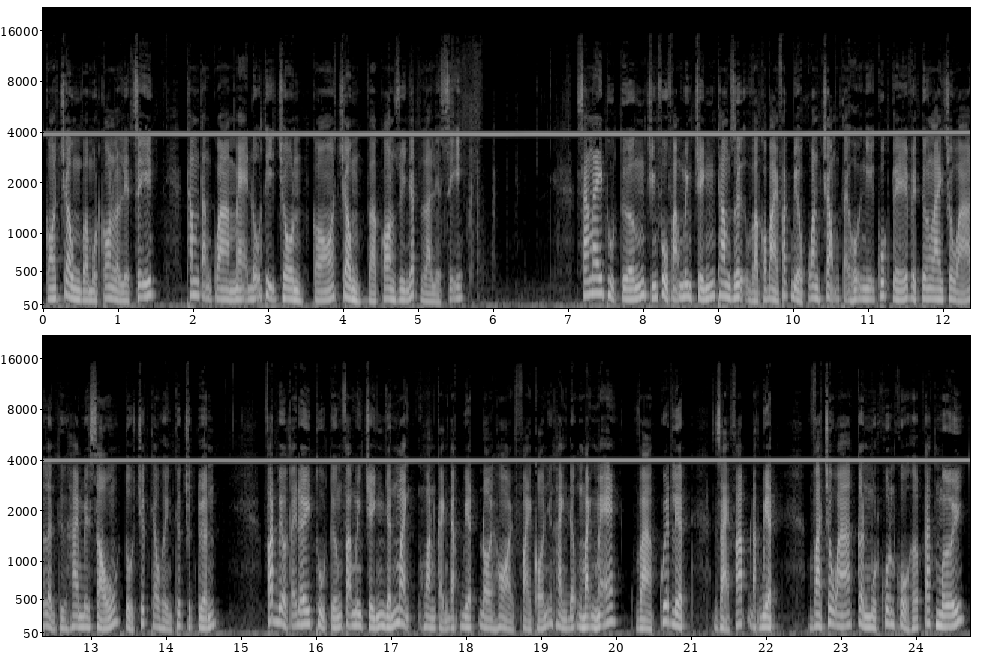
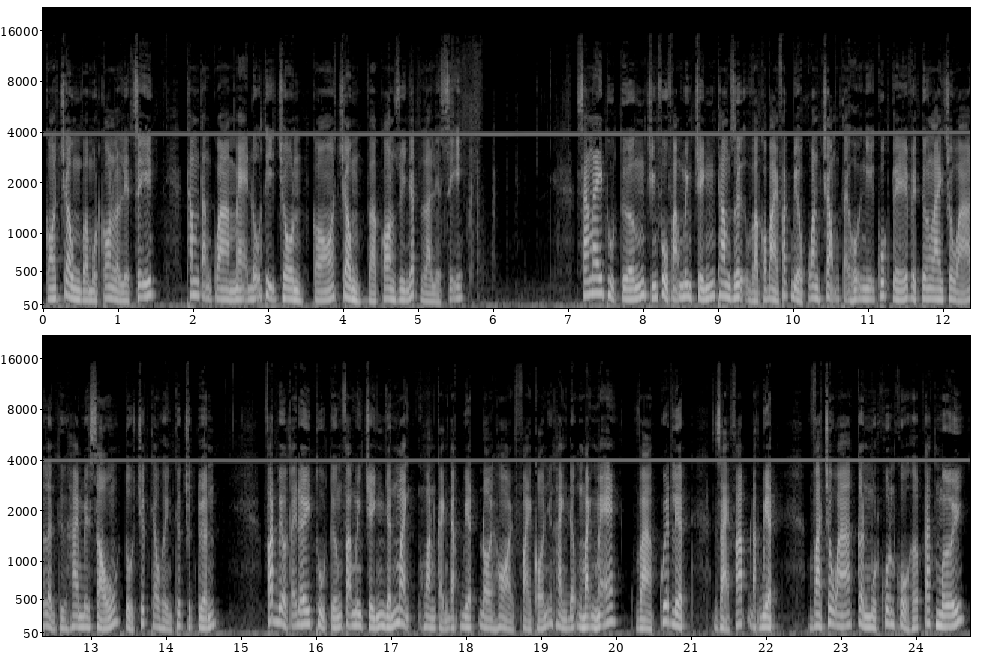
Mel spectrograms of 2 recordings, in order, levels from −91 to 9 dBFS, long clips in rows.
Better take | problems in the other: second | high-pitched whine; loud; throughout; 4 kHz, 6 dB below the speech; faint in the second

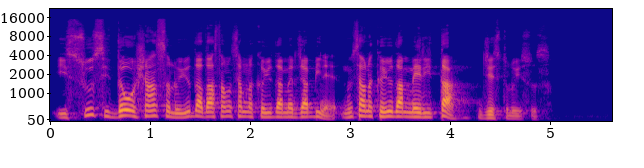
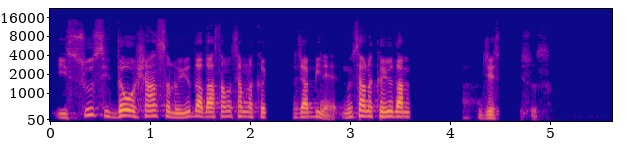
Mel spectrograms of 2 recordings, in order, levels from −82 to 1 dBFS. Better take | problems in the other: first | audio cutting out; at 2 s, at 3.5 s for 0.5 s and at 4.5 s

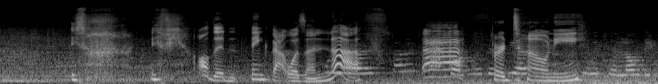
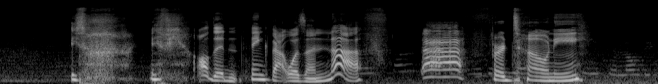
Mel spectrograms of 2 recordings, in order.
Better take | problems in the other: second | train or aircraft noise; loud; throughout; 7 dB below the speech; faint in the second

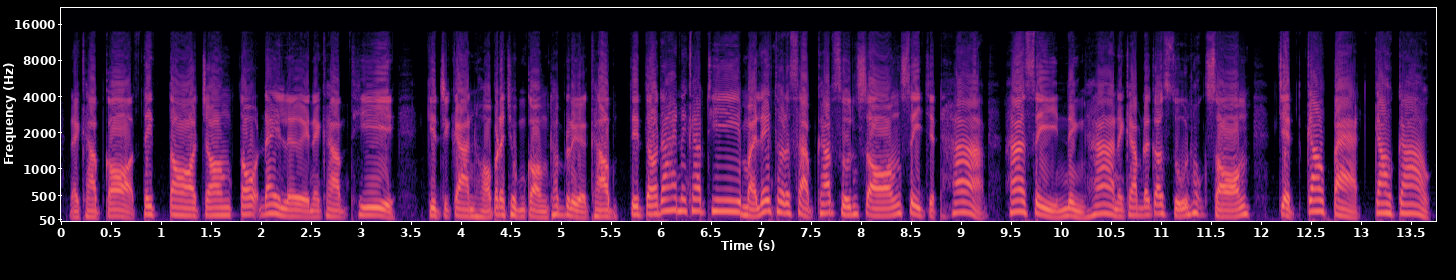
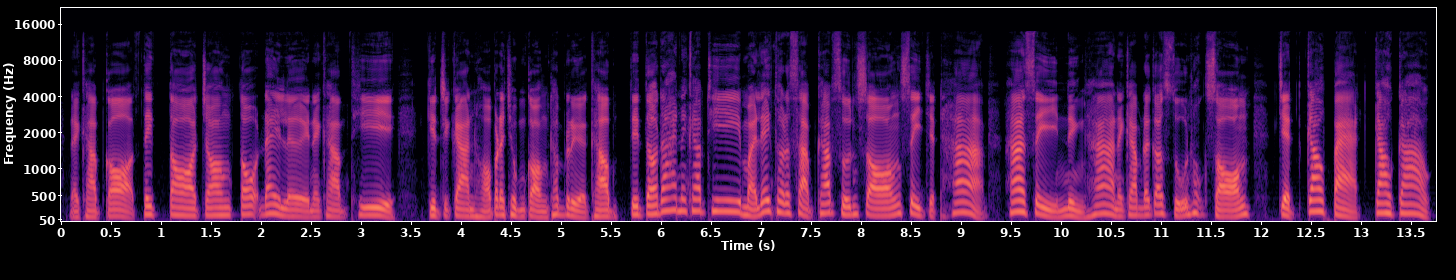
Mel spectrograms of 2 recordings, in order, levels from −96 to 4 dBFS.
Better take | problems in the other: second | distortion; slight; 9% of the sound clipped

